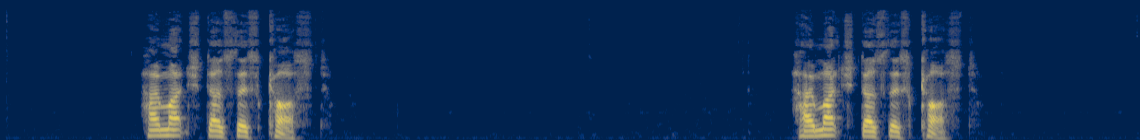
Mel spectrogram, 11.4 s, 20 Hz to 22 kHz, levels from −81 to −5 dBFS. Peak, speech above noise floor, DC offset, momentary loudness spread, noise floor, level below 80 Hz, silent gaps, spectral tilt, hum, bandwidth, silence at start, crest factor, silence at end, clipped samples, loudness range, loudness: -2 dBFS; 56 dB; under 0.1%; 16 LU; -76 dBFS; -66 dBFS; none; -6 dB/octave; none; 16.5 kHz; 1.45 s; 22 dB; 1.8 s; under 0.1%; 5 LU; -20 LUFS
